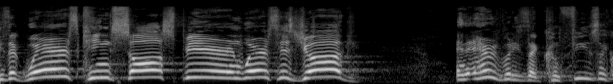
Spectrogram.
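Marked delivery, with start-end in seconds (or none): 0.2-3.5 acted loud, high, drawn-out shouting. Retelling how David wakes the camp from a hill: imitating David yelling. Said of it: "why is he yelling?".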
